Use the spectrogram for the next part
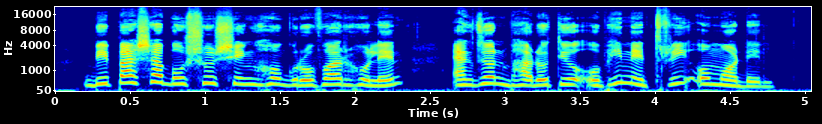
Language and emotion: Bengali, neutral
